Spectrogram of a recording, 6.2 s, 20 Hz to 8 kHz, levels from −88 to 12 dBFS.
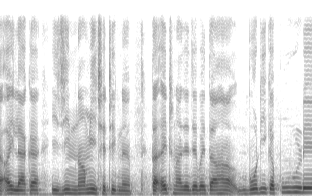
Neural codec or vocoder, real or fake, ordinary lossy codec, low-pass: none; real; none; 7.2 kHz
